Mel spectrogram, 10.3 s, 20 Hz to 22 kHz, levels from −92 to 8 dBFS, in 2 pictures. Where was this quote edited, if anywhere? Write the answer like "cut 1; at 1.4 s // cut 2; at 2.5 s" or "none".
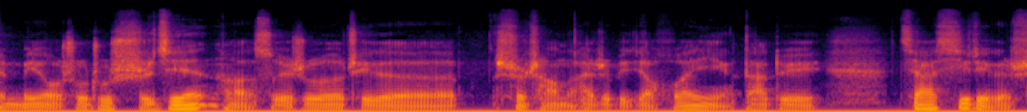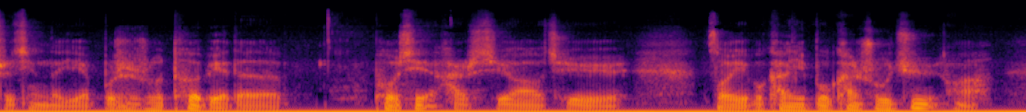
cut 1; at 3.7 s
